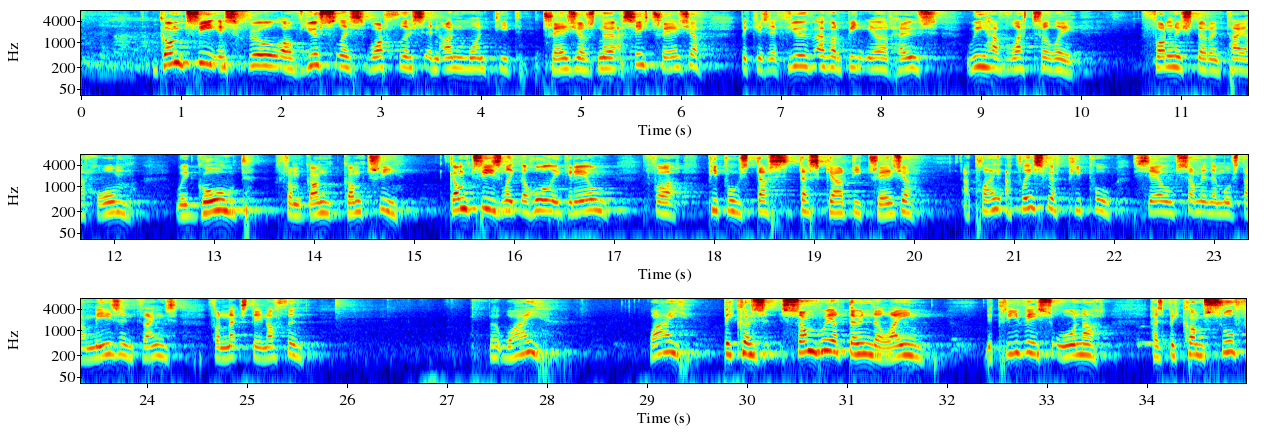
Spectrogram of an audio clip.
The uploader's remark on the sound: Live from our Sunday gathering on 17/07/22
